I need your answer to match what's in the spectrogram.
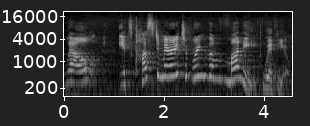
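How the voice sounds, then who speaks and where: A woman acting a patient bank teller in a stage radio play, polite and deliberate. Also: very high voice, very animated, a bit bright, full character voice. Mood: patient, pointed. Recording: echoey hall with background noise.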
